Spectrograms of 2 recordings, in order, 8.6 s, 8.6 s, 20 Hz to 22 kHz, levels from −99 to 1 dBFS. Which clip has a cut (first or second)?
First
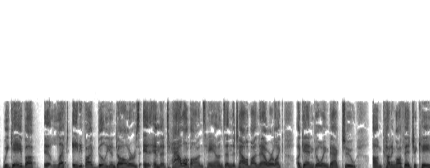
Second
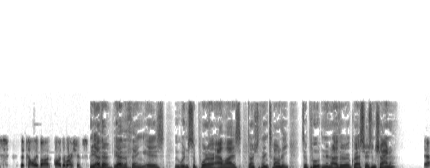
second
